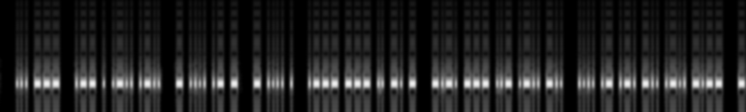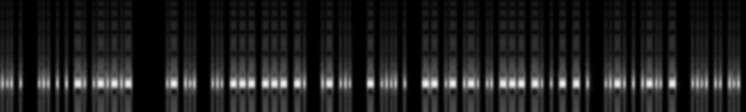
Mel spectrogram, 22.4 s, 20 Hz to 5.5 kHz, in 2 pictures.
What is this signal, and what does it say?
Morse code, heard as a keyed tone, about 34 wpm, 700 Hz. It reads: SO WELL THAT THE JOINT COULD HARDLY BE SEEN. AS SOON AS THE MARIONETTE FELT HIS
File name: Pinocchio / Pinocchio ch8 35 35 ik1hge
